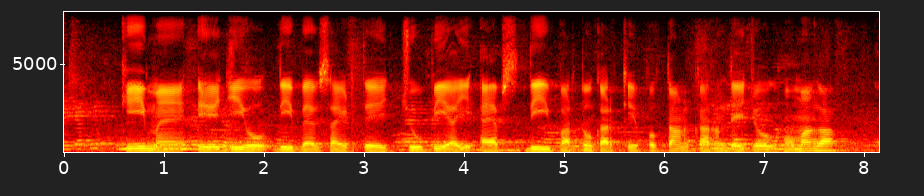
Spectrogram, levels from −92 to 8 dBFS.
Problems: continuous background conversations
